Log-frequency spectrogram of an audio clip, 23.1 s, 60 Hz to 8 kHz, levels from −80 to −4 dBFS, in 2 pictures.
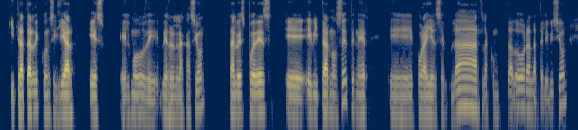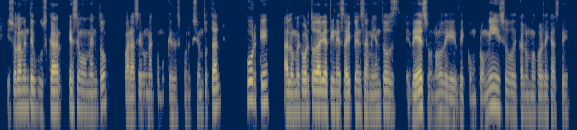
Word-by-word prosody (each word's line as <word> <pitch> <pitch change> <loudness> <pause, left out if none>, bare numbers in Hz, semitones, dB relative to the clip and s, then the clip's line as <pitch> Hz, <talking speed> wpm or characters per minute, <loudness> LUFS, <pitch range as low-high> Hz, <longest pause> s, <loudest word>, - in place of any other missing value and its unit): y 115 - -4
tratar 120 +1 +7
de 130 0 +1
conciliar 115 0 +5 0.2
eso, 110 -1 +3 0.3
el 105 +1 -4
modo 115 0 -3
de 95 -2 -3
de - - +1
relajación, 105 +5 -2 0.5
tal 115 -1 +4
vez, 115 0 +3
puedes, 120 +1 +3 0.2
eh, 105 -1 +2
evitar, 120 0 +3
no 115 -1 -6
sé, 175 - 0
tener, 115 - -3 0.5
eh, 110 0 -5
por 115 -1 -3
ahí 110 +1 +3
el 110 -1 -3
celular, 135 +7 +1
la 115 - -9
computadora, 130 +5 -5
la - - -7
televisión 150 +7 -6 0.4
y - - -8
solamente 140 +1 +1
buscar 130 0 +1
ese 140 0 +1
momento 125 +4 -6 0.3
para 110 -1 0
hacer 115 +2 -3
una, 120 0 -7
como 105 0 -21
que, 105 - -7
desconexión 110 +3 -10
total, 135 +5 0 0.5
porque 175 -3 0 0.2
a - - +4
lo 120 -1 -1
mejor 130 +2 -1
todavía 130 -1 +5
tienes 125 -1 -1
ahí 120 +1 +3
pensamientos 120 0 -4
de 115 +4 +5
eso, 110 -7 +4
¿no?, 115 +3 -7
de 105 -4 -2
de 105 - -7
compromiso, 125 +5 -2
de 115 - -10
que 115 - -7
a - - -7
lo 110 - -11
mejor 110 +1 -8
dejaste 110 0 -7
120 Hz, 155 wpm, -27 LUFS, 110-130 Hz, 0.5 s, tratar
